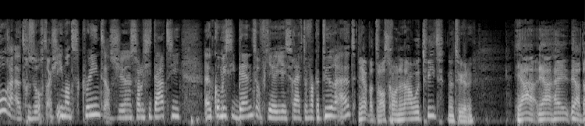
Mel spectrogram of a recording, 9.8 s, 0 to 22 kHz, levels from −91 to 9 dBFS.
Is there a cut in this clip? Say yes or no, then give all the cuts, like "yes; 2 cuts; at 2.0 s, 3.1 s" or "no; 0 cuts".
no; 0 cuts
